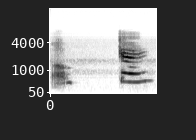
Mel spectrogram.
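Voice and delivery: high, drawn-out okay of disbelief; shocked okay. Retold or imitated. Vlogger retelling the rapper's reaction to being turned down, shocked. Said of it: "he was shocked, actually".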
